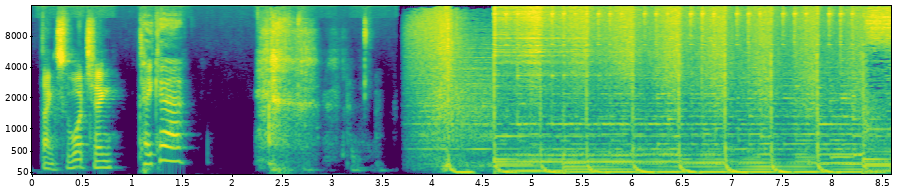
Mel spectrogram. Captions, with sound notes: - Thanks for watching. - Take care. (laughter) (upbeat electronic music)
